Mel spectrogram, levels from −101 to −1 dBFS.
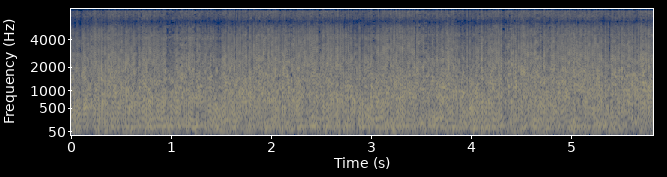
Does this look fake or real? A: fake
